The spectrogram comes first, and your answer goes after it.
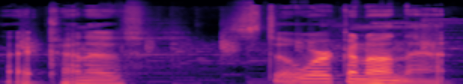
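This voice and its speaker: A man's voice: mid-range voice, unhurried, creaky, fairly bright tone. A man giving casual creator commentary, rambling hesitantly and often correcting himself. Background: episode audio and music.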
